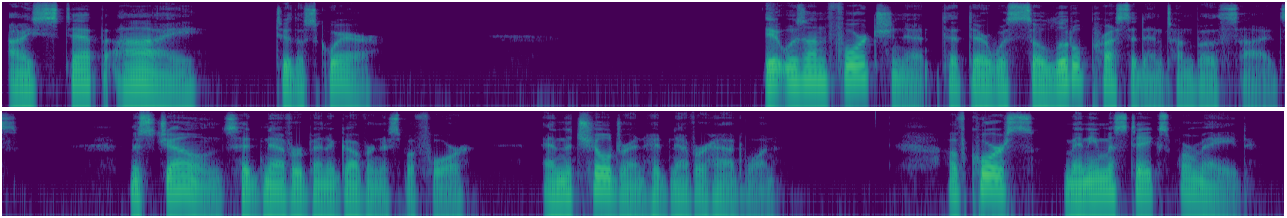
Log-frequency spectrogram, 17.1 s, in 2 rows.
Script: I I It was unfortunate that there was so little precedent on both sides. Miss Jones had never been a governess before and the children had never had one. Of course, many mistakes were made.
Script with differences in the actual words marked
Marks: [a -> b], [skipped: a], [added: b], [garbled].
I [added: step] I [added: to the square] It was unfortunate that there was so little precedent on both sides. Miss Jones had never been a governess before and the children had never had one. Of course, many mistakes were made.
